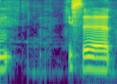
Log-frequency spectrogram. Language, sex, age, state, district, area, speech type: Hindi, female, 45-60, Madhya Pradesh, Ujjain, urban, spontaneous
